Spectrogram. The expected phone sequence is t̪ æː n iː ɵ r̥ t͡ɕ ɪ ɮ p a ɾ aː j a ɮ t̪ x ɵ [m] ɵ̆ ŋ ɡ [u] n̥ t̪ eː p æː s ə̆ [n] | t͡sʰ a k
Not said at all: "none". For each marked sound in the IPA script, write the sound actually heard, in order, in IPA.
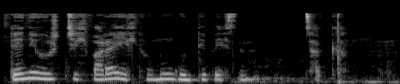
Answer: m, u, n

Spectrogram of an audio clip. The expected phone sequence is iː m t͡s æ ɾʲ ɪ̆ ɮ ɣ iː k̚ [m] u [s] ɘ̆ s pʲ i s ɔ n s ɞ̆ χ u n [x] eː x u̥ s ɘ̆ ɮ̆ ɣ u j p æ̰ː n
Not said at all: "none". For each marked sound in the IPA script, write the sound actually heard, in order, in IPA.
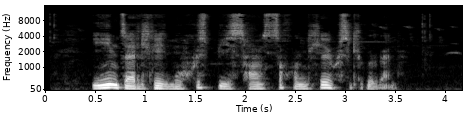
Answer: m, x, x

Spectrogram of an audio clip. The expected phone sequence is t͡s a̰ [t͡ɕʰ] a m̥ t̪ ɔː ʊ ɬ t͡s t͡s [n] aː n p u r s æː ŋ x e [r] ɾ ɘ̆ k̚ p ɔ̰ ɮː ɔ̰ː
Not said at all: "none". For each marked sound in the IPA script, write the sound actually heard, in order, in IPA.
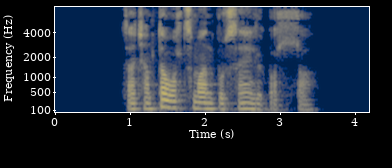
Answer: t͡ɕʰ, m, none

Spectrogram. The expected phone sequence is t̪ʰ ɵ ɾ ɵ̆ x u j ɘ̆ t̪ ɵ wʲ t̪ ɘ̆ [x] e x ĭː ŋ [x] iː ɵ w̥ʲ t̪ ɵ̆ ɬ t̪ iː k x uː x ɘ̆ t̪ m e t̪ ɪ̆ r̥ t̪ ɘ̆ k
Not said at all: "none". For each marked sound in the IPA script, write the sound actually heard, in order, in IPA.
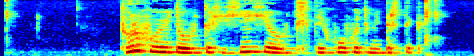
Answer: x, x

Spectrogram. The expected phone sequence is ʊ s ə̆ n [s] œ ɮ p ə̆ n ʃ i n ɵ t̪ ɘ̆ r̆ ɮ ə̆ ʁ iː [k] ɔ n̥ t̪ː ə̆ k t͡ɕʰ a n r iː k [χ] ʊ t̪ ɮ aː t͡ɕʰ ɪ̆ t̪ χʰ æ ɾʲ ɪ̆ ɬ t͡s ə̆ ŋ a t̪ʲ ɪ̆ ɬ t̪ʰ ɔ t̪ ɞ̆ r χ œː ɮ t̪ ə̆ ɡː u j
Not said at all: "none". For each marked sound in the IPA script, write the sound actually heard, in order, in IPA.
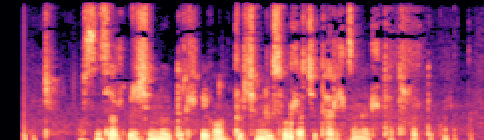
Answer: s, k, s

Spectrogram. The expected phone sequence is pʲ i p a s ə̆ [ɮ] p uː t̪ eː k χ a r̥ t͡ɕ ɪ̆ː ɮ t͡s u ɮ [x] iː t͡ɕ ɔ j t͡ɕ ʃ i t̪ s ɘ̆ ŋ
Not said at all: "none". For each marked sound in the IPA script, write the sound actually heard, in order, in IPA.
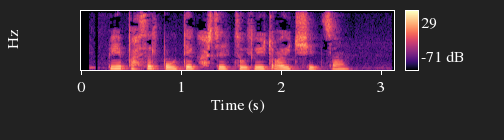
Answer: ɮ, ɣ

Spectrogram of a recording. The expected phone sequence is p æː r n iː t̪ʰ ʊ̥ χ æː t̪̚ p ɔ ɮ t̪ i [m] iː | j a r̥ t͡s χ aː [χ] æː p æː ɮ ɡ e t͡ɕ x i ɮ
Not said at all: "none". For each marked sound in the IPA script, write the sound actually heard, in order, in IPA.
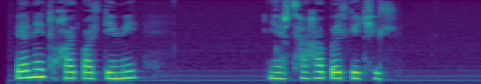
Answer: m, χ

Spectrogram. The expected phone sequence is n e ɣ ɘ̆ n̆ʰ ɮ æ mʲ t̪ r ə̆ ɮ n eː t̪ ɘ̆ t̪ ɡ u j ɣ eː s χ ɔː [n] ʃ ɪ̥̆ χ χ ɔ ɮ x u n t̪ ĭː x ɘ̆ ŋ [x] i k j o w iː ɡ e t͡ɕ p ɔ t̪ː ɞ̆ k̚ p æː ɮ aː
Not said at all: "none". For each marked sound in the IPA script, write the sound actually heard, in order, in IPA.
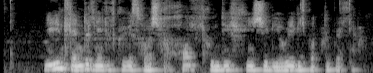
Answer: none, ʃ

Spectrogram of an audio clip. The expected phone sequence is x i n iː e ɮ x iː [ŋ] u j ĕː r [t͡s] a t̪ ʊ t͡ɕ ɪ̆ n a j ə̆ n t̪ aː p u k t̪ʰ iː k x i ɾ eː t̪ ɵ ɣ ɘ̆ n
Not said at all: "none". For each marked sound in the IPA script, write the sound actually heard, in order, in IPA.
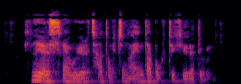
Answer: ŋ, t͡sʰ

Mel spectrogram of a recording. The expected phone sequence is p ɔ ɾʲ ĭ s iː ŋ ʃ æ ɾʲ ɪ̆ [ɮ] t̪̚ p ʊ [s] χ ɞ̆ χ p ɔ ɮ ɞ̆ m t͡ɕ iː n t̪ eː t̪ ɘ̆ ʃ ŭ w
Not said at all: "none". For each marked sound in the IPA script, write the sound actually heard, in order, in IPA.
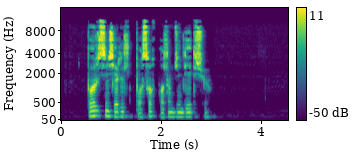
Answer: ɮ, s

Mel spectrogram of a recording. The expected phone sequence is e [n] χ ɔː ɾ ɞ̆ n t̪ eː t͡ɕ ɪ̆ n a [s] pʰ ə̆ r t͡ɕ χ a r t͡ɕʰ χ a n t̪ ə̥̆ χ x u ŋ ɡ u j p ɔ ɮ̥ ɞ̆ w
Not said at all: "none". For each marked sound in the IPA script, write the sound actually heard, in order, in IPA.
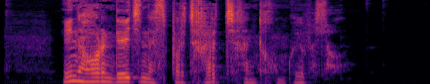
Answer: n, s

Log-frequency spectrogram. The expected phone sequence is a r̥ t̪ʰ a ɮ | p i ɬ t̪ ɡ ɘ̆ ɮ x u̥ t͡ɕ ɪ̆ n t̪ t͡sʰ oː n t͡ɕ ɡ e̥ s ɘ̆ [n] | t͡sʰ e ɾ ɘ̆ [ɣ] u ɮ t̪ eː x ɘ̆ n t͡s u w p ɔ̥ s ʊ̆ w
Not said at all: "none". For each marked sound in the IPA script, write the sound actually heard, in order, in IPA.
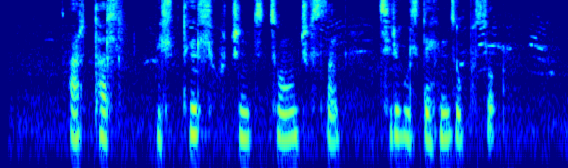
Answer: ŋ, ɣ

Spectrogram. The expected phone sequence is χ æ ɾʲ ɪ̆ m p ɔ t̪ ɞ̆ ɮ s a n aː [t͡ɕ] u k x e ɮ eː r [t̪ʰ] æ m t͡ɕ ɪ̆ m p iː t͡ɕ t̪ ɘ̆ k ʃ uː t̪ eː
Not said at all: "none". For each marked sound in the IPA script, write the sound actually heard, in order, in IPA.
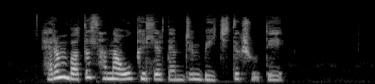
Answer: none, t̪

